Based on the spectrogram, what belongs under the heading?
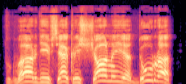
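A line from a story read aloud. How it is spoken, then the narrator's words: Man shouting after someone. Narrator (Russian): коротконогий человек в белом переднике, в соломенной шляпе, закричал вслед женщине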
